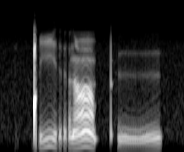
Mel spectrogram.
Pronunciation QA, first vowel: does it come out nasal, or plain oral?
oral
